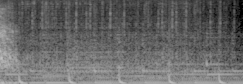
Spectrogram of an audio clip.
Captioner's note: swishes; machine purrs; upbeat music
